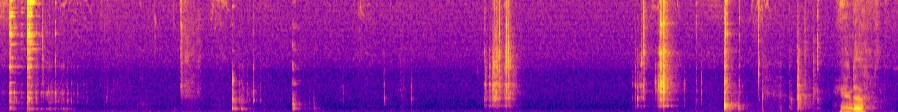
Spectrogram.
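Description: Quiet clinks and taps of a bar spoon and ice against glass while a Japanese cocktail is stirred, sparse and intermittent with a few louder clatters near the end.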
